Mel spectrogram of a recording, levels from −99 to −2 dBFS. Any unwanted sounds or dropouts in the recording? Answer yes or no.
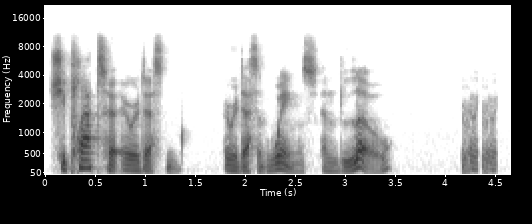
yes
